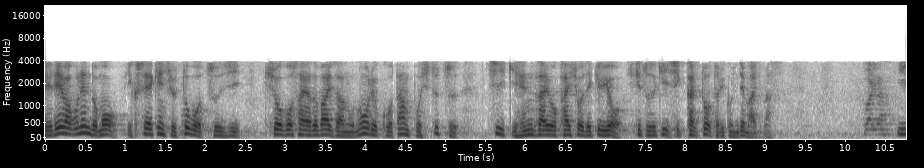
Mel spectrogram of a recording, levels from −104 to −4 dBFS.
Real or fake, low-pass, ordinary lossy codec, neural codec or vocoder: real; 7.2 kHz; AAC, 16 kbps; none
